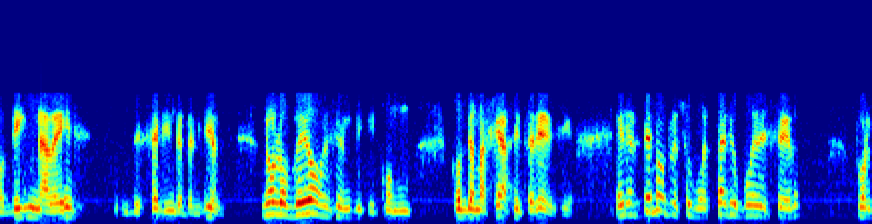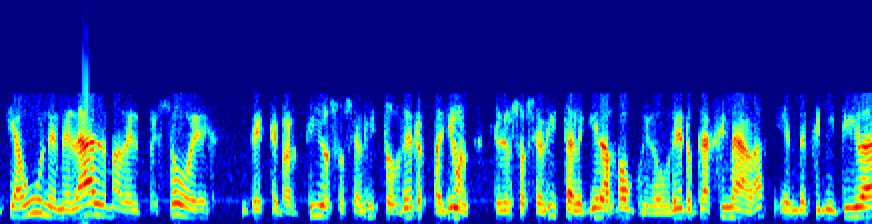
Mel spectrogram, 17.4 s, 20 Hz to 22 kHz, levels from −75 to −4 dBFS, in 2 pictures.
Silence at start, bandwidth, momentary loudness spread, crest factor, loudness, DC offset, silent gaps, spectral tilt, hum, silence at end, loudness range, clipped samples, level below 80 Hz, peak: 0 s; 4.5 kHz; 15 LU; 20 dB; -19 LUFS; under 0.1%; none; -2.5 dB/octave; none; 0 s; 4 LU; under 0.1%; -72 dBFS; 0 dBFS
